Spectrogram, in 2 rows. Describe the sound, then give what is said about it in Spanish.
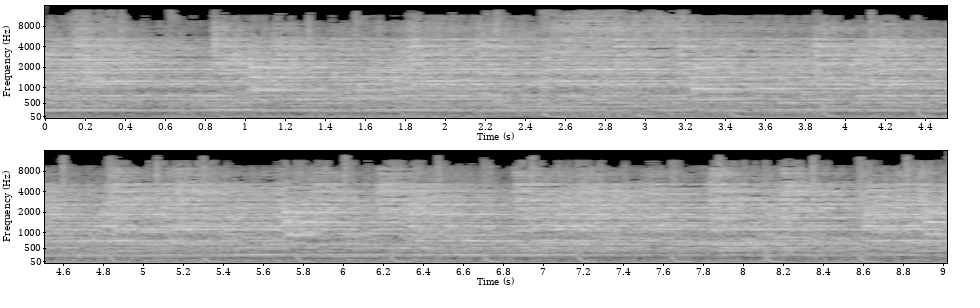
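Church bells of the Co-Cathedral of La Redonda in Logroño and other churches in La Rioja, Spain, peal together in a dense, continuous clangor, overlapping strokes ringing out loudly and joyfully with a steady rhythmic pulse, celebrating the election of Pope Leo XIV at 6:08 pm, heard on Calle Portales with no voices. “Minutos después de la fumata blanca, a las 6:08 de la tarde, las campanas de la Concatedral de la Redonda de Logroño y de otras iglesias riojanas comenzaron a sonar en señal de júbilo.”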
